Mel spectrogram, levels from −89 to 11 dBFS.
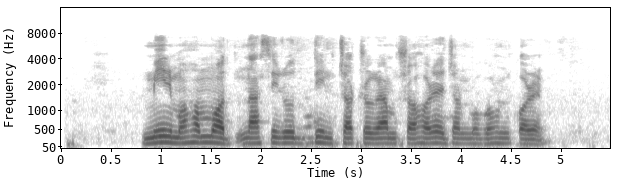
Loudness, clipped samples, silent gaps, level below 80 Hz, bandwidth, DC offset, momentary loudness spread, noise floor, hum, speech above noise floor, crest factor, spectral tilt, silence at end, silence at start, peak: -27 LUFS; under 0.1%; none; -60 dBFS; 8 kHz; under 0.1%; 8 LU; -66 dBFS; none; 40 dB; 20 dB; -6.5 dB/octave; 0.65 s; 0.05 s; -8 dBFS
